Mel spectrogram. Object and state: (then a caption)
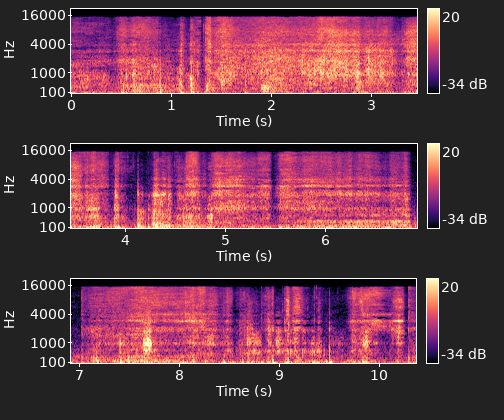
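Painted corrugated cardboard. Long nails tap the corrugated edge of a red-face painting on corrugated cardboard and scratch across its painted surface. A steady, crisp, hissy scraping runs throughout, broken by sharp, bright clicks and taps over a low rumbling texture.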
